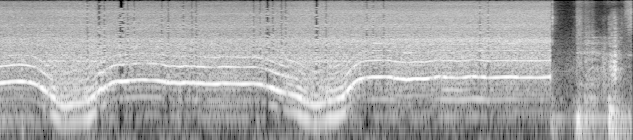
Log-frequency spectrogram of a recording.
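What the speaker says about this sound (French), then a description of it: "Donc un petit sablage là, à l'intérieur du trou." A power tool whines steadily while sanding inside a drilled cup hole in a wooden sofa tray, its pitch dipping twice as it loads, close and continuous, before cutting off into brief handling noise.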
